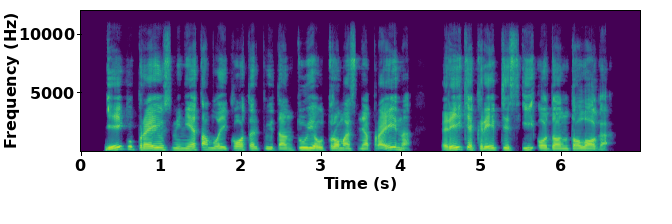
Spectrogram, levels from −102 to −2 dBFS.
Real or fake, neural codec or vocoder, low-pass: real; none; 10.8 kHz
